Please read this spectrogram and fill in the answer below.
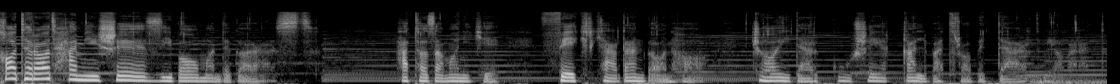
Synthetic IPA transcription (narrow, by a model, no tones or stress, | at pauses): xɒːt̪ʰe̞ɾɒːt̪ʰhæmiːʃe̞ziːbɒːomɒːnd̪e̞̰ɡɒ̰ːɾæst̪ | hæt̪ʰːɒːzæmɒːniːcʰe̞ | fe̞cʰɾcʰæɾd̪ænbḛʔɒ̰ːnhɒ̰ː | d͡ʒɒːjiːd̪æɾɡ̥uːʃejeɢ̥ælbæt̪ʰɾɒ̰ːbe̞d̪æɾd̪̥miːjɒːvæɾæd̪̥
